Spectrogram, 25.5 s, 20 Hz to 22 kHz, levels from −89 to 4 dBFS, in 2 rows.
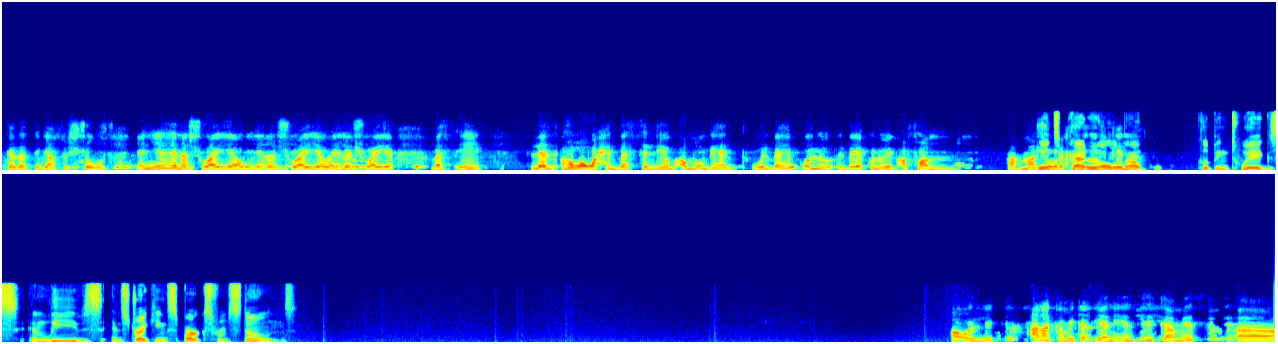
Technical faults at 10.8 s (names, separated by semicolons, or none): speech suppressed in double talk; echo leak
